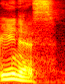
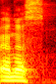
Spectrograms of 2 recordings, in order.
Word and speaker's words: Ennis: Because if it's Jaron Enos, now I know why he got into boxing. Because he probably got picked on a lot in school growing up. If your last name rhymes with penis, you better know how to fight. But Jaron Ennis, I'm going to call him Ennis.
